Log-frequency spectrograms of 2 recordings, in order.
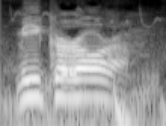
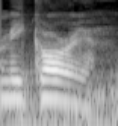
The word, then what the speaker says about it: meekerorum: Siats, meekerorum, or meekerorum. Yeah, any way can be pronounced.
